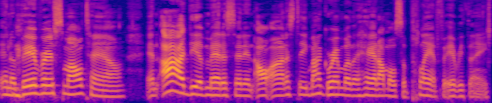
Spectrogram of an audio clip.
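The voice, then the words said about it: Southern US accent. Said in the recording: “I grew up in the South, obviously, hence my accent.”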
